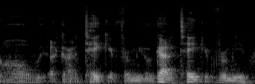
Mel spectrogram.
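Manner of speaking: low, soft, fast mock mumble of greedy workers; grabby slaves. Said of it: "everyone around him is like".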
